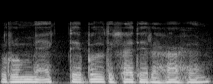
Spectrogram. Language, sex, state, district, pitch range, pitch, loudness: Hindi, male, Arunachal Pradesh, Papum Pare, 110-115 Hz, 110 Hz, -15 LUFS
